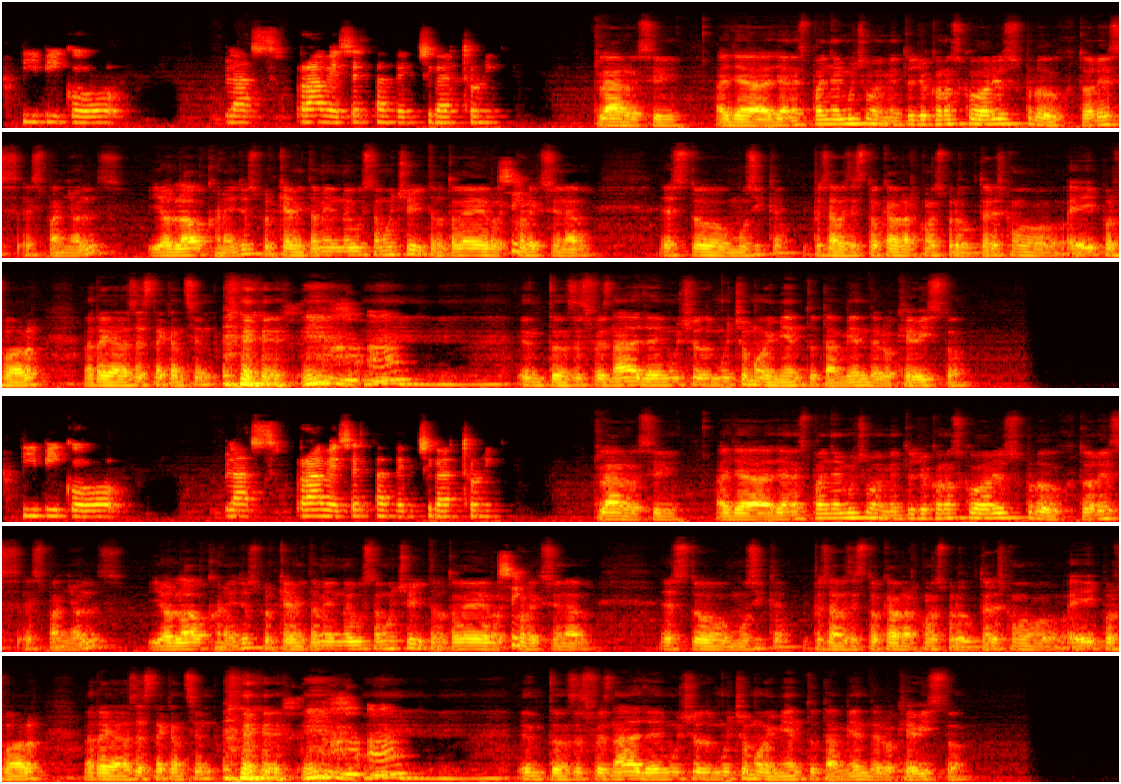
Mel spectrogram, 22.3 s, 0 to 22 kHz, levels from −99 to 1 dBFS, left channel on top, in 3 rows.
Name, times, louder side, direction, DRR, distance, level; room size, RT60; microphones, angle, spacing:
voice 1, 0.1-0.8 1.5-3.3 10.8-10.9 17.0-17.6, right 2 dB, 25° right, 0.8 m, -33 dB
voice 2, 3.9-11.3 11.8-21.3, left 1 dB, 15° left, 0.4 m, -31 dB
5.2 x 2.2 x 2.2 m
head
